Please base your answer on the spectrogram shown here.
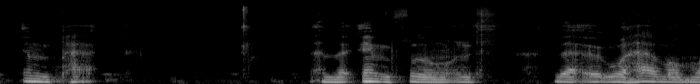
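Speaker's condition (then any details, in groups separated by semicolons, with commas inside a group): Motor neuron disease; terminal; body failing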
